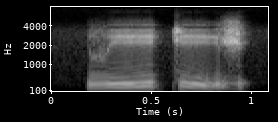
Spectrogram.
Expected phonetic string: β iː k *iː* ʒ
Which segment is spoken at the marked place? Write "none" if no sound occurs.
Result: iː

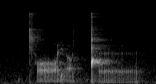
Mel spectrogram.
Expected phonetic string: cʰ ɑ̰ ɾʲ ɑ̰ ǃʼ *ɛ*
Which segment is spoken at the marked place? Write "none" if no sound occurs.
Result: ɛ̰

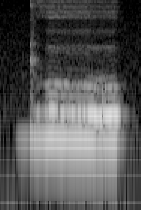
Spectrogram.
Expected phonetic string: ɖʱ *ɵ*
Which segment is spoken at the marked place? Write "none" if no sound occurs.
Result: o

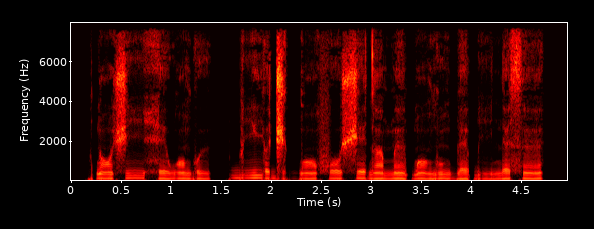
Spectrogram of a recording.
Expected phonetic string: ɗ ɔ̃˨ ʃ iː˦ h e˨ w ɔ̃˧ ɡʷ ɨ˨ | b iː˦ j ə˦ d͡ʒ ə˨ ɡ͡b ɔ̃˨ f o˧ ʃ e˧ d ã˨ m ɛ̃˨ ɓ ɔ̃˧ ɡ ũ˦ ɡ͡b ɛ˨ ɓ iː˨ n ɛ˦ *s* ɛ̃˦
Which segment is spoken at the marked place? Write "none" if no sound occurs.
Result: s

